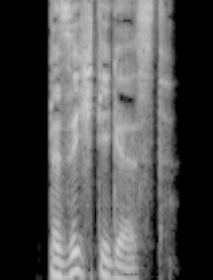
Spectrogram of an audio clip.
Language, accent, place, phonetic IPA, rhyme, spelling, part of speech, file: German, Germany, Berlin, [bəˈzɪçtɪɡəst], -ɪçtɪɡəst, besichtigest, verb, De-besichtigest.ogg
- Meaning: second-person singular subjunctive I of besichtigen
